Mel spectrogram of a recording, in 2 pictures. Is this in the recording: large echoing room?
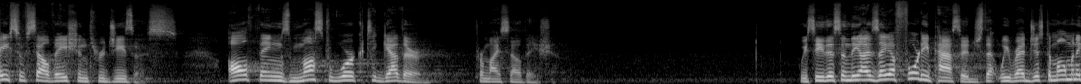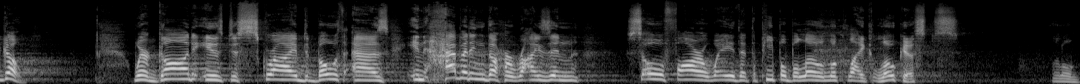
yes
